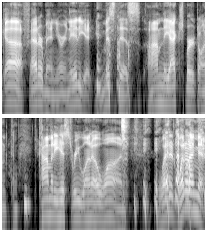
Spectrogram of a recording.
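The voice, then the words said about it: Imitates another person's voice. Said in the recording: “was that your impression of me? ... I'm not good on impressions.”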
